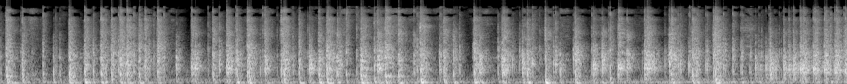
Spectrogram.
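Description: Both hands rapidly tap small pieces of chalk against the flat surface of a large black chalkboard in a wooden frame, leaving dots and streaks. A fast, continuous stream of sharp, dry clicks and knocks is heard, each tap brief with almost no ring, forming a dense rattling, burst-like texture throughout.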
